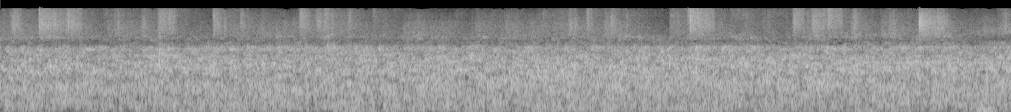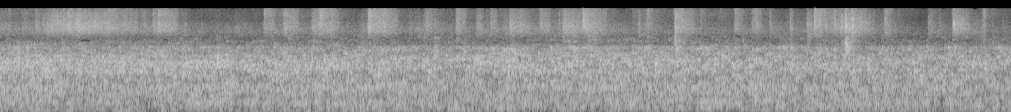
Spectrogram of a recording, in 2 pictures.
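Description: Heavy rain pouring down in a steady, even hiss, with scattered sharp ticks of drops.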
